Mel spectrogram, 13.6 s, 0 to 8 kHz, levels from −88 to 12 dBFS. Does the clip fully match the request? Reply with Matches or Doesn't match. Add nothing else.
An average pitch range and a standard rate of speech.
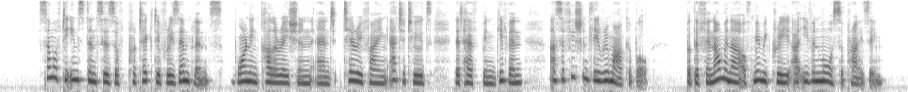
Doesn't match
